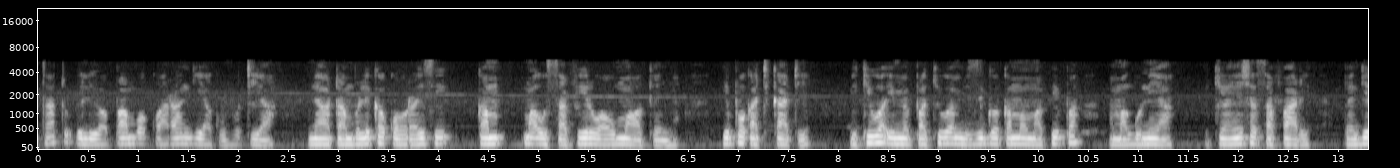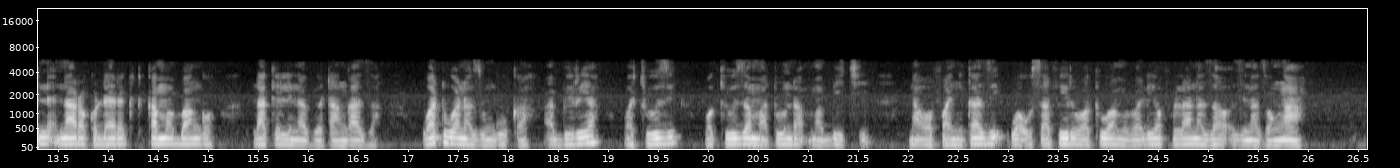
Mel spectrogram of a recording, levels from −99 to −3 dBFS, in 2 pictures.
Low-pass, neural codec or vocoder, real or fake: 5.4 kHz; none; real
